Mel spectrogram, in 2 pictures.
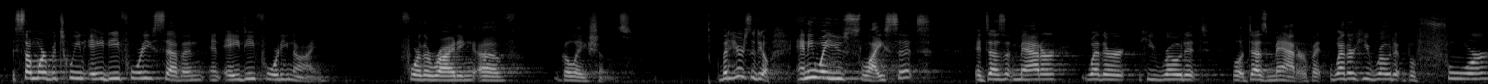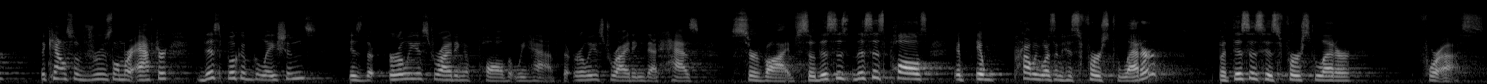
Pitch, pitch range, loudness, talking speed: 230 Hz, 205-260 Hz, -31 LUFS, 170 wpm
